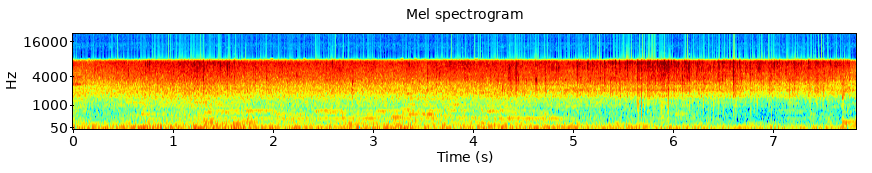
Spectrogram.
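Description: Onion rings and garlic sizzling steadily in bacon grease and butter in a nonstick frying pan, with a few light ticks about five to six seconds in.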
